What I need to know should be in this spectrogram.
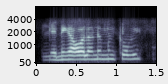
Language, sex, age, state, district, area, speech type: Telugu, male, 18-30, Telangana, Ranga Reddy, rural, conversation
